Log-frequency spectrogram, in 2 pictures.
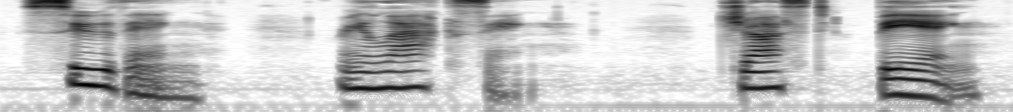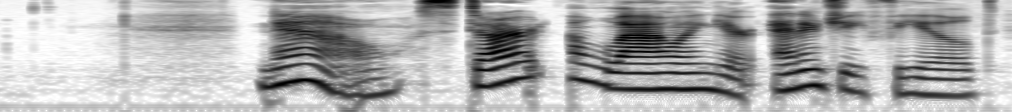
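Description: Middle aged lady doing guided meditation, really slow n soft, breathy and soothing, lowish voice, dry close sound. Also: no echo. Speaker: host leading guided meditation.

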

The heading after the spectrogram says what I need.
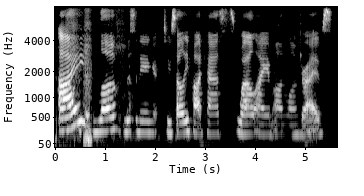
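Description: A woman's voice: mid-range voice, slow pace, fairly bright tone, low-quality recording. A woman guesting on a podcast in casual chat, giggly and agreeable.

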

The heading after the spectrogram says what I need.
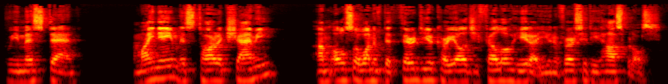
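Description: A man's voice: mid-range voice, fairly even intonation, a little fast, bright, forceful tone. A man from Syria, a cardiology fellow, introducing himself as a podcast guest in a friendly, lightly joking way. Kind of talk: prepared self-introduction.

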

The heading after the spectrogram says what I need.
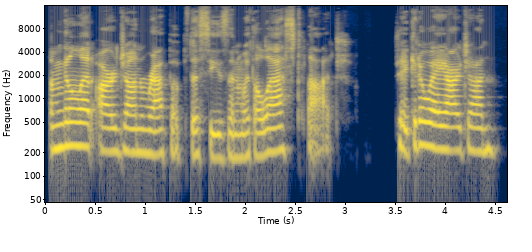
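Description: A woman's voice: mid-range voice, moderate pace, a bit bright. A woman co-hosting a podcast, talking casually and upbeat and laughing easily. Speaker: podcast co-host and producer.

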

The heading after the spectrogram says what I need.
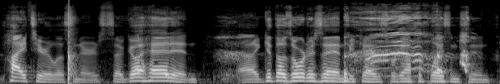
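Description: A man's voice: medium pitch, fairly quick, heavy background noise. A man co-hosting a comedy podcast in casual chat, with a dry, easygoing manner. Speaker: podcast co-host.

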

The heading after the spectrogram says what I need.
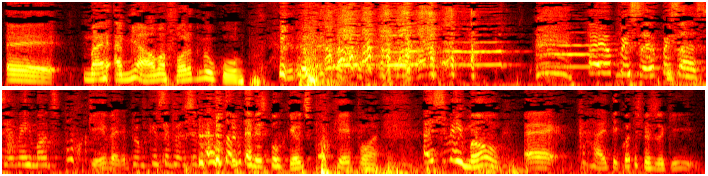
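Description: High-pitched animated man telling a story. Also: fast talker, hardly any pauses, heavy background noise. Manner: animated storytelling, laughs often, swears freely. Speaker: podcast guest telling a story. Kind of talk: casual chat.

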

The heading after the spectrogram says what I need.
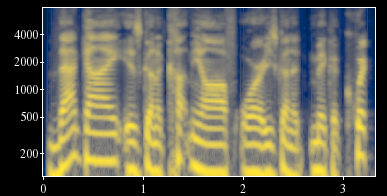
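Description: Animated middle-aged man, dry close sound. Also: mid-range voice, moderate pace, no room sound. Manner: animated, storytelling, frequent restarts. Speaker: podcast guest, voice actor. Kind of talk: casual conversation.

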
